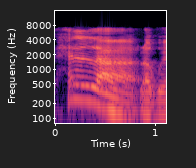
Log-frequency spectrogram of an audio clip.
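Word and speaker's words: Ἑλλάς: 엘라스에서 이 엡실론 위에 이렇게 숨표 붙이면은 히읗 발음이 나요. 그래서 헬라라고 해요.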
